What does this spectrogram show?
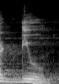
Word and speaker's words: dew: DEW, तो डी से हो गया आधा ड, EW का उच्चारण यू हो गया, यह लिखा गया आपका ड्यू।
